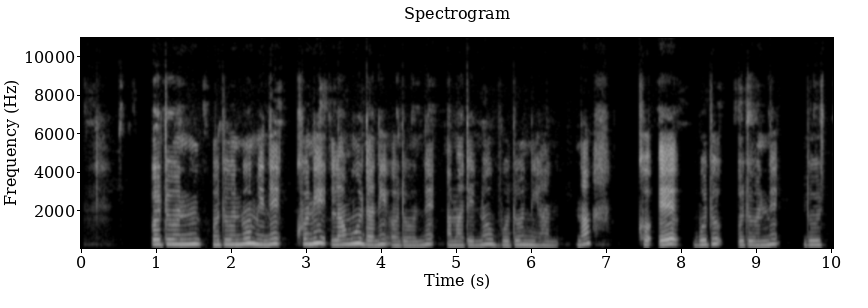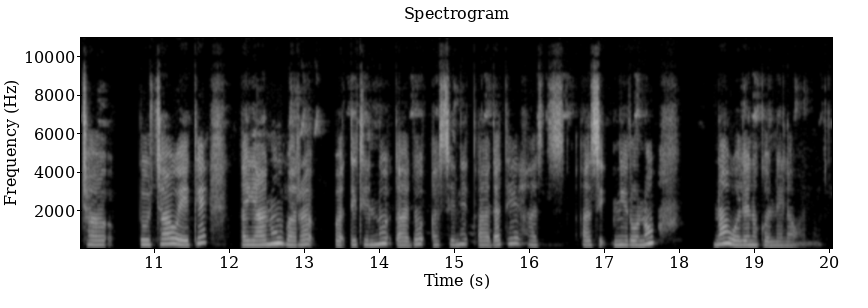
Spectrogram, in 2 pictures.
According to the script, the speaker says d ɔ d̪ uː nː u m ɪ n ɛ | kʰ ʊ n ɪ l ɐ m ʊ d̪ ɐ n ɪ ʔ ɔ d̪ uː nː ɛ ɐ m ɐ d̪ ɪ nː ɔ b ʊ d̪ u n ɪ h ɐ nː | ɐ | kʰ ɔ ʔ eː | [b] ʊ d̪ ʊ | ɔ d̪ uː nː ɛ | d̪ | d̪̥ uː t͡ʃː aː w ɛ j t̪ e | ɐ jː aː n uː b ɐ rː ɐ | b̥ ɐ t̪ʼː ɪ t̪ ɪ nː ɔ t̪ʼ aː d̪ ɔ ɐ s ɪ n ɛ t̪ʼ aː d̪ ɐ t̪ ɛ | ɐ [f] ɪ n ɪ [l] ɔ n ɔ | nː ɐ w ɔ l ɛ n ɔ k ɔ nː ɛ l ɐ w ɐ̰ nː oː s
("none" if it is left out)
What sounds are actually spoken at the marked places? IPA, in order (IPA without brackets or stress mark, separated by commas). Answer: b, s, ɾ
